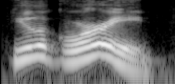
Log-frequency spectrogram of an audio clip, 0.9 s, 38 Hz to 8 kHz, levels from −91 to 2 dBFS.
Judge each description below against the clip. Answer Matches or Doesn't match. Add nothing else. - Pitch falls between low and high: Matches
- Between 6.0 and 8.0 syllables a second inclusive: Doesn't match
